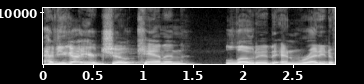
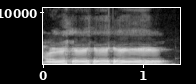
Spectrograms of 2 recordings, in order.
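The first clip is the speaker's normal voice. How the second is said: mock French laugh; 5 semitones higher, slower than usual. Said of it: "you're like".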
